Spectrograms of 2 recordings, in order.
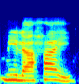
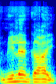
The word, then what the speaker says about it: மிளகாய்: இல்ல, ஹா வராது. இது வந்து கா வரும். கா. கே, ஏ. மிளகாய். மீல, இல்ல, ஃபா இல்ல, கா. மிளகா. இல்ல, மிளகாய். கா வரும் அது. இது வந்து எப்படின்னா காய். கே, ஏ, ஏ கா இது கா. காய். மிளகாய். காய் காய்.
